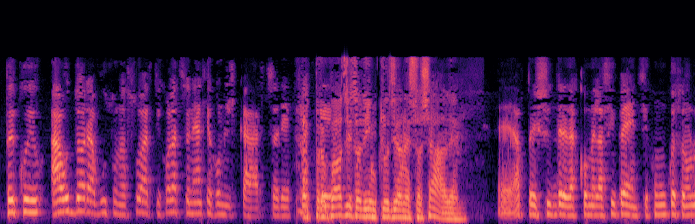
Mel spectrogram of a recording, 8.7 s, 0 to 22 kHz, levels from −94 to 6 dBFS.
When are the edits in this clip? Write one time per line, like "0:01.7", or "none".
0:03.7
0:06.0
